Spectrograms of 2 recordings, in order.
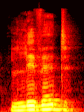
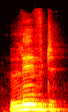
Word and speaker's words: lived: started invited hated now why do people make mistakes with the pronunciation because they think that the other examples are the same livid smilid turn it but no this is different there is a different rule for these verbs so this one started invited hated but here we have lived smiled turned now why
